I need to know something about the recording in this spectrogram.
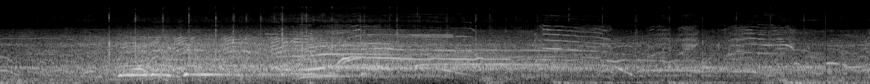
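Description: A huge crowd roars and cheers loudly, then slowly settles.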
